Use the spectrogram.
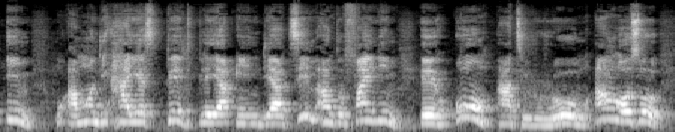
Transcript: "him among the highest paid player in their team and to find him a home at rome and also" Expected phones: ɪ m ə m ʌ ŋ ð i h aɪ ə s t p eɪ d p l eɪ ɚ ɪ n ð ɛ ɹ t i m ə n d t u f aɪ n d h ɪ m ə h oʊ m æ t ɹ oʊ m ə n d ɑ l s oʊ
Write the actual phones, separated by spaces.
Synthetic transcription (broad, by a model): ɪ m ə m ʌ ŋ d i h aɪ ə s t p eɪ d p l eɪ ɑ ɪ n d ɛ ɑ t i m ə n t u f aɪ n d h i m ə h oʊ m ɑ t ɹ oʊ m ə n ɑ l s oʊ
